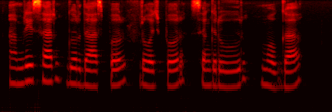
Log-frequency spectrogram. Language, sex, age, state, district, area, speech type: Punjabi, female, 18-30, Punjab, Tarn Taran, rural, spontaneous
